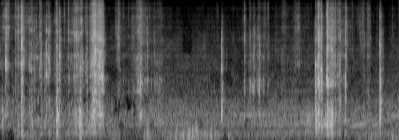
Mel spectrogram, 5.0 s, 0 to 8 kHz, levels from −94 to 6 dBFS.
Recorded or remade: remade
